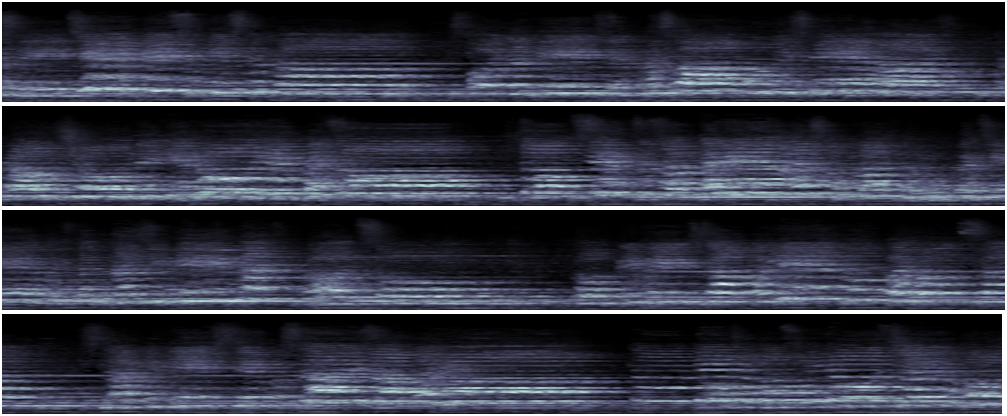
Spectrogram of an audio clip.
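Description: Children's choir singing a song in Russian, with short breaks between phrases.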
